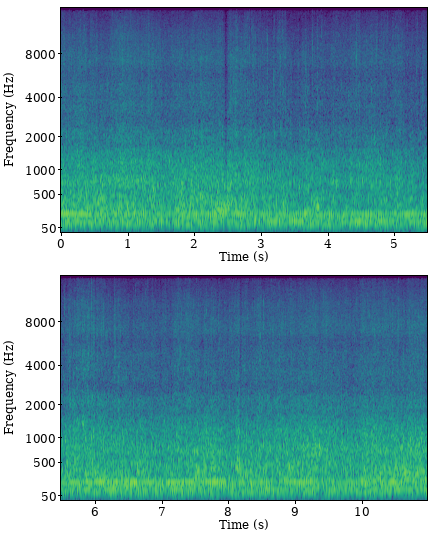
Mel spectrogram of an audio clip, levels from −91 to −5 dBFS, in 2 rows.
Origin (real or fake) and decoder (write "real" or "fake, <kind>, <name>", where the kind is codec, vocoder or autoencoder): real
